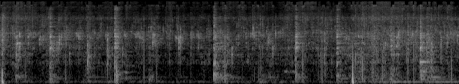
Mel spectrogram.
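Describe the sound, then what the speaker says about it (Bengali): Chunky-cut onions fry in hot oil in a pan, a steady close sizzle with sharp crackles and the scrape of stirring recurring throughout, with no voices. "একটু পেঁয়াজটাকে ভেজে নেব"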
